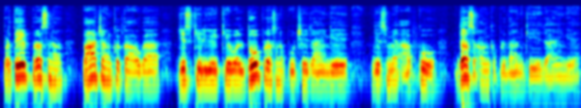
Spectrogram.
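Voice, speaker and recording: Low-voiced woman reciting a syllabus list. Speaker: teacher. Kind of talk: reading a syllabus list aloud.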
